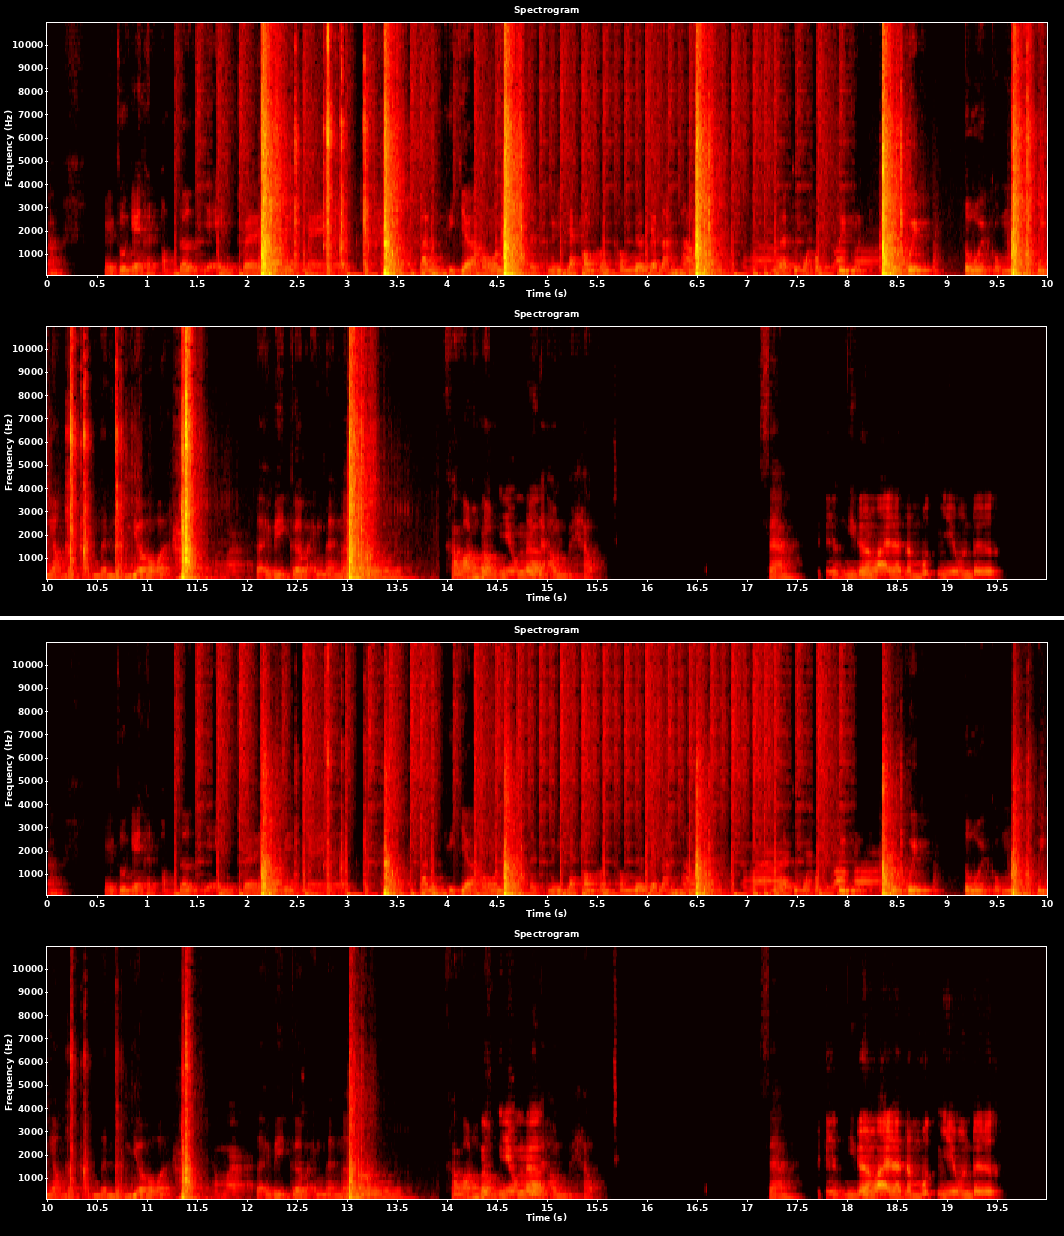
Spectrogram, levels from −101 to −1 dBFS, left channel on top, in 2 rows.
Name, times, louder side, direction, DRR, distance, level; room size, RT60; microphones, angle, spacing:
voice 1, 0.0-3.1 3.7-6.8 7.2-11.3 12.1-13.7 14.0-15.6 17.1-17.5 17.8-18.3, left 2 dB, 45° left, 2.4 m, -53 dB
sound 1, 1.3-8.0, right 1 dB, 15° right, 1.7 m, -53 dB
sound 2, 2.1-3.7 4.5-4.9 6.5-6.9 8.3-8.7 9.6-10.4 10.7-11.0 11.3-11.7 13.0-13.4, left 9 dB, 65° left, 0.4 m, -34 dB
voice 2, 6.9-8.4 11.6-12.1 14.3-15.0 17.8-19.5, right 3 dB, 65° right, 3.6 m, -52 dB
head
